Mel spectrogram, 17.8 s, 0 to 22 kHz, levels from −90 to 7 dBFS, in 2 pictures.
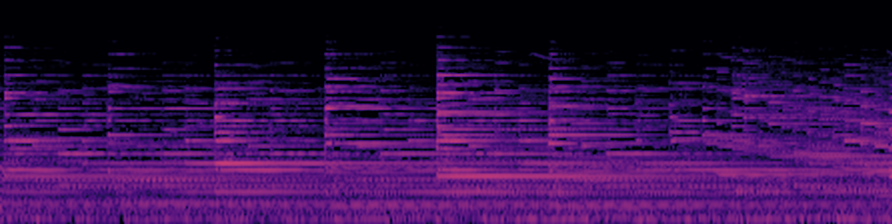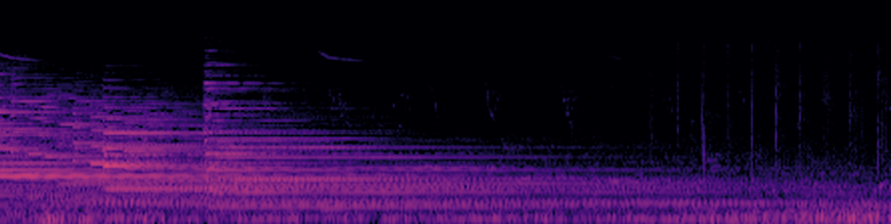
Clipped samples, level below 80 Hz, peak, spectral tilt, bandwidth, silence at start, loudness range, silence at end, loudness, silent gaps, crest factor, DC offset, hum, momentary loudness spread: under 0.1%; -60 dBFS; -24 dBFS; -2.5 dB/octave; 13 kHz; 0 s; 14 LU; 0 s; -42 LUFS; none; 20 dB; under 0.1%; none; 17 LU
